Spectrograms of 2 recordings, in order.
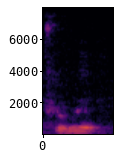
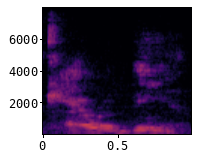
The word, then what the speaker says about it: Caribbean: Most Americans say the word Caribbean, but it's not Caribbean. It's Caribbean.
